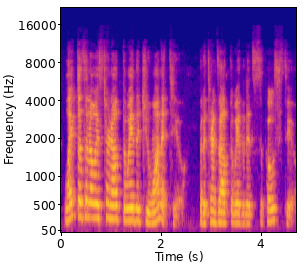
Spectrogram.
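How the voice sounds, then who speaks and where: A woman's voice: mid-range voice, lively intonation, brisk. Earnest woman author giving advice. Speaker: author guest. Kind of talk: interview answers.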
